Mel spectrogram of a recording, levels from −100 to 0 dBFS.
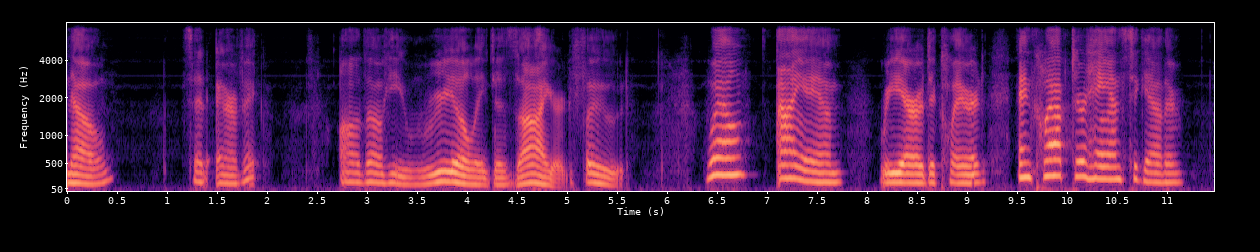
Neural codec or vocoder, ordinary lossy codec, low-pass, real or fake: codec, 24 kHz, 3 kbps, HILCodec; Opus, 64 kbps; 7.2 kHz; fake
